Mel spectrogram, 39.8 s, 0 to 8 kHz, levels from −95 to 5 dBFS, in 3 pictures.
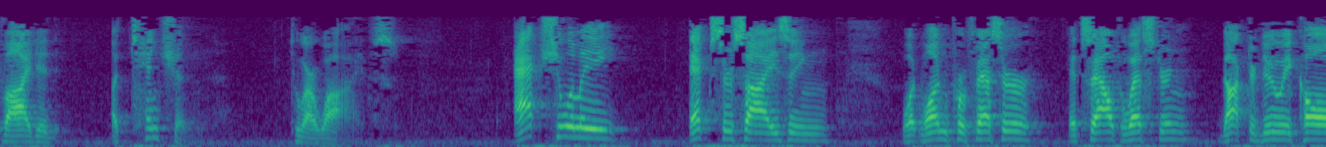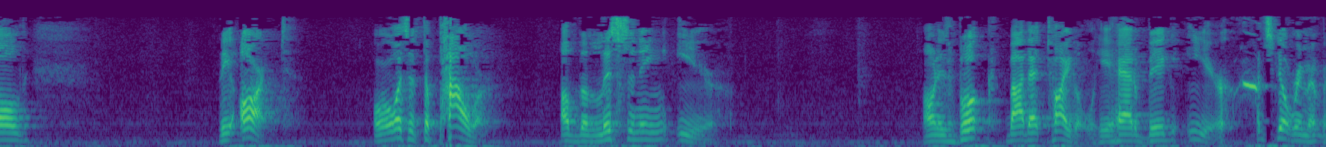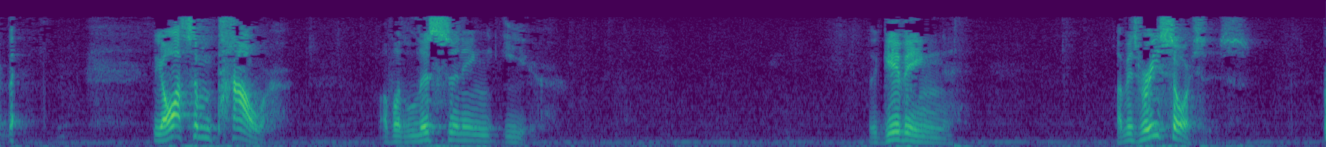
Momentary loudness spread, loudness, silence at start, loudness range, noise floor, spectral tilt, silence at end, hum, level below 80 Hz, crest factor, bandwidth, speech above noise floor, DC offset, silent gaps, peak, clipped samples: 19 LU; -26 LUFS; 0 s; 8 LU; -67 dBFS; -6.5 dB/octave; 0.8 s; none; -68 dBFS; 26 dB; 5.8 kHz; 41 dB; under 0.1%; none; -2 dBFS; under 0.1%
